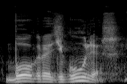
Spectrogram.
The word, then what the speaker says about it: гуляш: Бограч гуляш – именно такое ударение.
